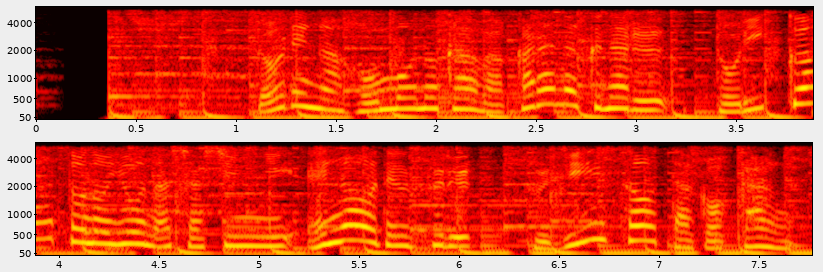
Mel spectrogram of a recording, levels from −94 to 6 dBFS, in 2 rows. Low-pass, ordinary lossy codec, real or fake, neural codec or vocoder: 5.4 kHz; none; real; none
